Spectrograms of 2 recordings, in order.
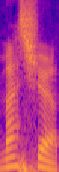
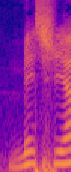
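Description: First: マシア with an "a" first, "ma-shi-a"; マシア as closer to the original word; original-style pronunciation. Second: メシア said "me-shi-a", the Japanese way; メシア as the usual Japanese loanword; Japanese pronunciation. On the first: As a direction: say マシア slowly, stronger on the opening "ma". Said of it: "そういう発音になったり". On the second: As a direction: open メシア on an "e" vowel. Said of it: "実際はもっとね". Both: Shown as a demonstration.

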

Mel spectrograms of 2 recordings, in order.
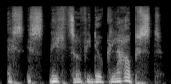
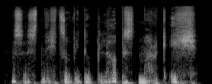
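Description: First: Higher-pitched, fully voiced protest; insistent pleading. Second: Soft, whispery protest; hushed pleading. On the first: Wife repeats her denial over his yelling, insistent pleading. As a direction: plead aloud, pitch raised. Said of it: "wiederholte seine Frau". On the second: Wife tries to explain to furious husband, hushed pleading. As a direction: plead under your breath. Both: A narrator's reading.

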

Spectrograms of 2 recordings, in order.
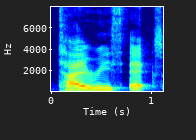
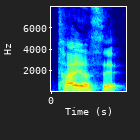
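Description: First: "Tyrese X" as the name Tyrese, then the letter X; corrected reading. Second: "Tyre Sex" read as two words, tyre then sex; misreading a username. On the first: Correcting a misread fan username to "Tyrese X". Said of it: "Or is it Tyrese X?". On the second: Reading a fan's username aloud, misread as "Tyre Sex". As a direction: say "Tyre Sex" like a tyre plus the word sex, a little louder. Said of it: "I beg you tell me I'm reading that wrong". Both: Shown as a demonstration.

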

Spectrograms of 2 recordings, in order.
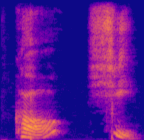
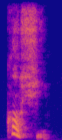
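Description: First: "Ko-si" as two separate beats; split into syllables. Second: Said in the usual way. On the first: Shown as a demonstration. Teacher clapping syllables of kosi, split into beats. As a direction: clap out "Ko-si" with a pause between. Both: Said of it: "Wyklaszczmy sylaby w tych wyrazach".

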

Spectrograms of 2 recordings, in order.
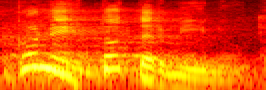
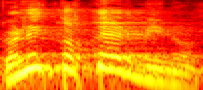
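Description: First: "termino" misread with the stress on MI; misreading with the accent missed on "termino"; misplaced stress. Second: "términos" stressed firmly on TÉR; corrected stress. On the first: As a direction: read "termino" as a sign-off, stressing the middle syllable. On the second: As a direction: correct the misreading, hitting the first syllable of "términos". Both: Acted. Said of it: "No le han puesto el".

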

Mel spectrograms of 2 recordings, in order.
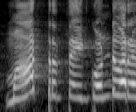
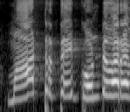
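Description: Both takes have the same delivery.

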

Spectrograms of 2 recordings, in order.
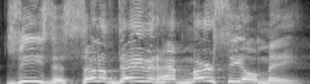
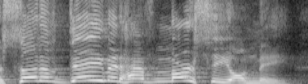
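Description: First: High, loud desperate cry for mercy; the blind beggar crying out to Jesus from the roadside, shouting high and loud; blind man's shout. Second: Even higher, loud pleading cry; the blind man shouting louder at Jesus despite the crowd; shouting all the more. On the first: Call out to be heard over the crowd. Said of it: "he began to shout". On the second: Push the cry up higher, begging. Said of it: "He shouted all the more". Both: Retold or imitated.

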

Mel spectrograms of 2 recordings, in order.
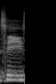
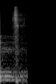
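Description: First: Said in the usual way. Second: "t" cut to a vowelless tick; bare consonant. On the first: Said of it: "instead of T, say t". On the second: Shown as a demonstration. Leader swaps word for beatbox sound, ticked "t". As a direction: say "t" as percussion, just the release of air. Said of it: "say t".

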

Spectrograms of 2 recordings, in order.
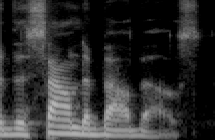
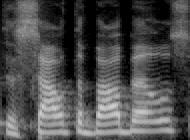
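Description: First: "sound" ending in nd. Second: "south" ending in a th sound. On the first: Offering listeners the other word, SOUND with an nd ending. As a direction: say "sound", closing on n and d. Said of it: "is it the south of Bow Bells or". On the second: Asking listeners which word it is, SOUTH with a th ending. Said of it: "or the sound of Bow Bells". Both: Shown as a demonstration.

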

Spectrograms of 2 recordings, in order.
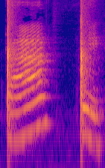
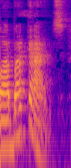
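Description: First: "abacate" slow, a... ba... ca... te; syllable by syllable. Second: Said in the usual way. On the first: Shown as a demonstration. Teacher counting four syllables with the class, slow and separated. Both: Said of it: "eu tenho quatro sílabas".

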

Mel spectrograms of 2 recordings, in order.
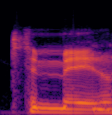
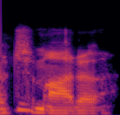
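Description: First: Tomato with a long "ay" in the middle; pronounced "to-may-to". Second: Tomato with an open "ah" in the middle; pronounced "to-mah-to". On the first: Colleague echoing a listener's quip, Tomato pronounced "to-may-to". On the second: Colleague echoing a listener's quip, tomato pronounced "to-mah-to". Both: Shown as a demonstration. Echoes the two pronunciations.

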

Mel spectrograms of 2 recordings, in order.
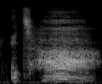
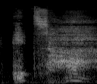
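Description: First: Low, loud growl on "It's her"; growled like dogs. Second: Whispered hiss, It's her breathed out. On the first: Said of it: "the witches growled like dogs". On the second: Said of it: "hissed the witches". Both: Acted.

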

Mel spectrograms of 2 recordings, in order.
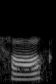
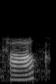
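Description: First: Said in the usual way. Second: "talk" said tahk; Jamaican pronunciation. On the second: Shown as a demonstration. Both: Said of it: "we would say talk".

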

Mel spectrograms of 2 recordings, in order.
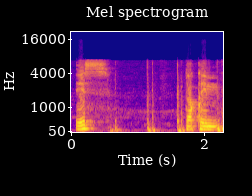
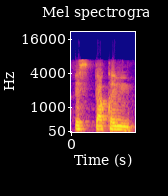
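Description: First: استقم stretched sound by sound; teacher slowly dictating استقم; very slow drawn out. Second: Said in the usual way. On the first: Shown as a demonstration. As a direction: draw out استقم very slowly so students hear each letter. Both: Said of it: "نقول مثلًا إيه؟".

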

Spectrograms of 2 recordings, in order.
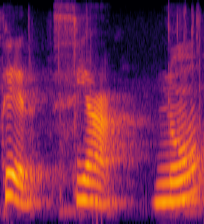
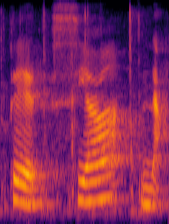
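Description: First: پرسیانو slow with final o; Italian ending o. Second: پرسیانا slow with final a; Italian ending a. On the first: Teacher modelling the masculine ending: پرسیانو slow. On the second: Teacher modelling the feminine ending: پرسیانا slow. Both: Shown as a demonstration.

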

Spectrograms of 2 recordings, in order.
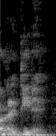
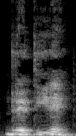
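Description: First: Retire with the stress on ti, not the end. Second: Retiré with the stress on the final ré; stress on last syllable. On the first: Teacher contrasts the word he did not say, stress on ti. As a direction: put the weight on the middle ti of retire. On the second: Teacher tells a child which word he said, stressing ré. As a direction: lean on ré at the end of retiré. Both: Shown as a demonstration. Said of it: "dije retiré, no retire".

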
